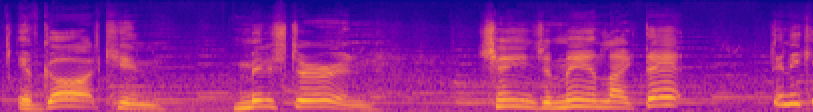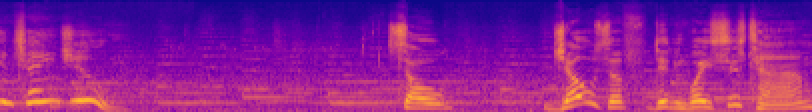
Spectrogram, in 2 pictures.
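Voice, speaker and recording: With music in the background, a man with a high pitch talks at a very slow pace, his voice making very wide pitch swings between long, frequent pauses. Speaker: preacher, church speaker. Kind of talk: sermon-style preaching to camera.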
